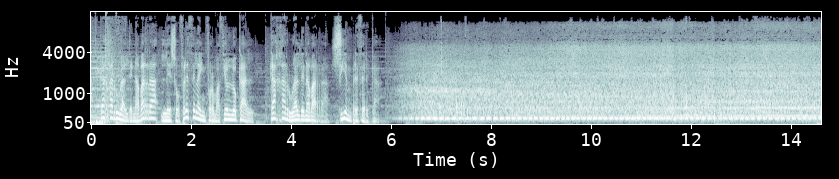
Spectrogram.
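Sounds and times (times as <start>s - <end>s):
speech: 0.2s - 6.4s
tractor engine droning: 6.0s - 14.5s.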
